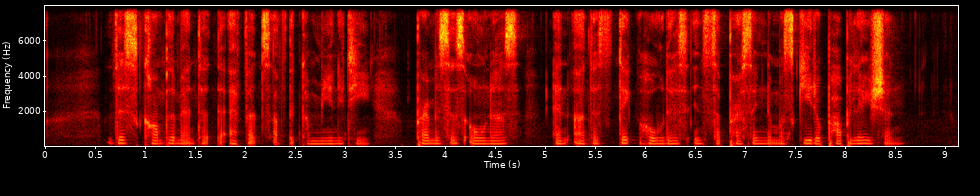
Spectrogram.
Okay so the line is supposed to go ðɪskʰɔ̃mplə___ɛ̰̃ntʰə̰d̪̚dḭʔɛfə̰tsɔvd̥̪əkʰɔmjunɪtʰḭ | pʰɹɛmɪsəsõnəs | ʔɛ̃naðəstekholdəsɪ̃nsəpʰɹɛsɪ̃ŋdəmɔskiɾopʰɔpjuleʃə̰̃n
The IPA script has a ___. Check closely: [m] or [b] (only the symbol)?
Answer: m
